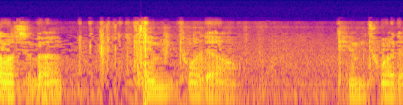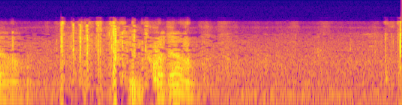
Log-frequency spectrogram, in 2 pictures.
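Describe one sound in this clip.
Playing cards are shuffled by hand.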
